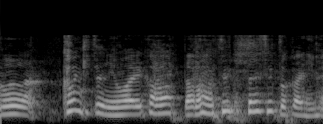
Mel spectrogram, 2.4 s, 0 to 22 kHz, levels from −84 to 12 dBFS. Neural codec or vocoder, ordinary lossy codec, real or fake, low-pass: codec, 16 kHz, 4 kbps, FunCodec, trained on Chinese and English, 50 frames a second; none; fake; none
